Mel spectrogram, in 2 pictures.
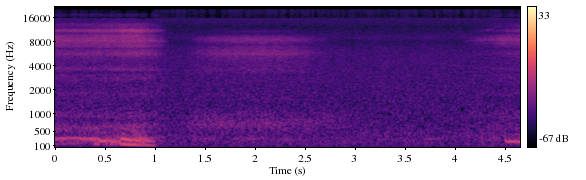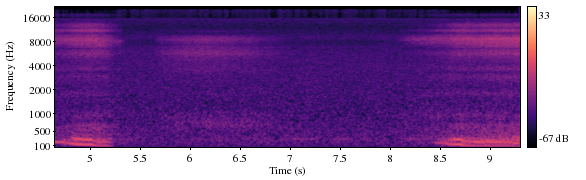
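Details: Sister snoring: slow snoring, about 14 breaths a minute, each inhalation ending in a short, snorting, throaty pig-like grunt.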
